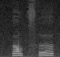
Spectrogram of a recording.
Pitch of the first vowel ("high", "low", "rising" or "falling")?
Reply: high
